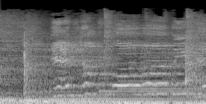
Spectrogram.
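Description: Live gospel band music: a woman sings the lead into a microphone over a drum kit, electric bass and electric guitar, with drum hits marking the beat.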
